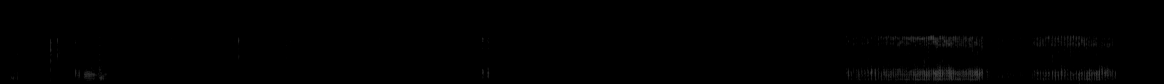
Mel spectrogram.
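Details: Sleeping pug: faint room hiss, then two brief snorting, rasping breaths near the end; snoring.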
